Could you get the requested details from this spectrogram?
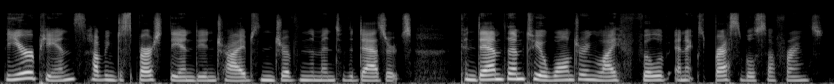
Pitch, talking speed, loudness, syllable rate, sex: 200 Hz, 165 wpm, -20 LUFS, 5.6 syllables/s, female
